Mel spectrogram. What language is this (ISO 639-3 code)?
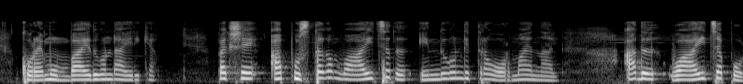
mal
